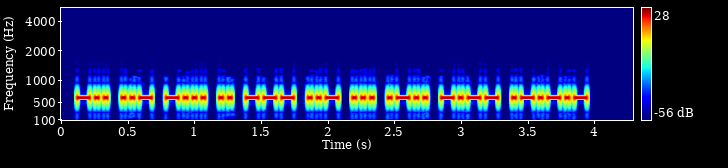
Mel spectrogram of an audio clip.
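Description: Morse code, heard as a keyed tone, about 36 wpm, 600 Hz. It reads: DUBIOUSLY.
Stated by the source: Morse practice at 36 wpm, text of Ken Follett's novel Never, from CW med Gnister.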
